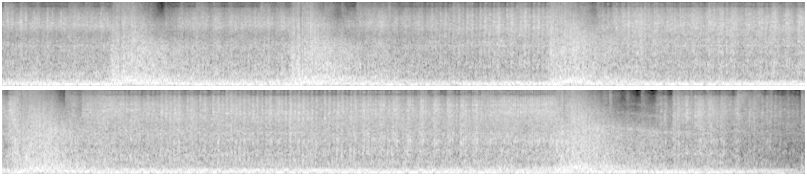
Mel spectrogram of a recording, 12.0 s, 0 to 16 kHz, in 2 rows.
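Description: Top fuel dragster's supercharged nitromethane V8 running loudly on the spot, its throttle blipped about five times: about a second in, near two, four and six seconds, and again near ten seconds.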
